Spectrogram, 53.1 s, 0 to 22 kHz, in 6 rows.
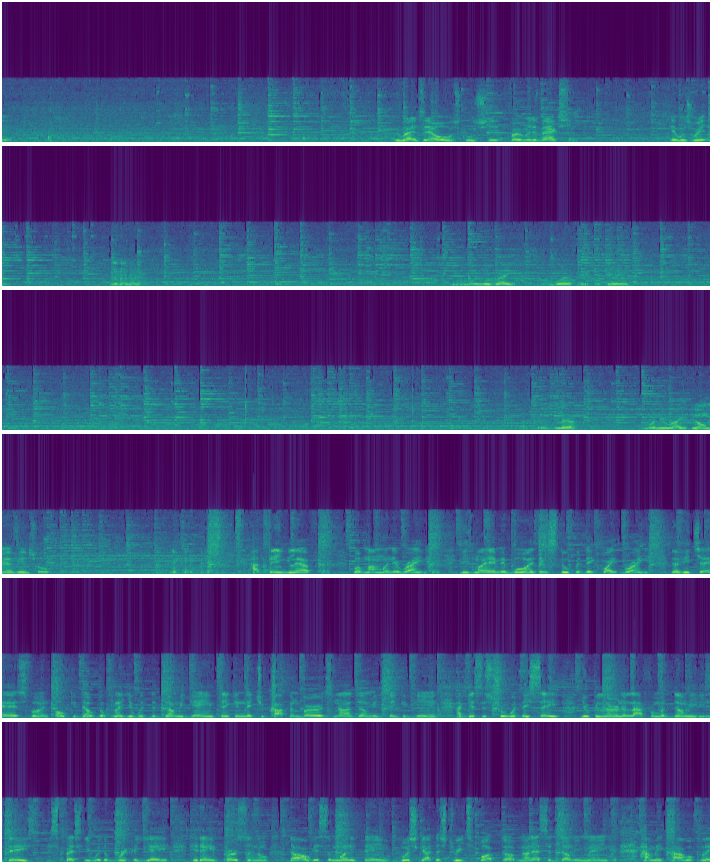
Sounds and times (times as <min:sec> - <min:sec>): Music: 0:00.0 - 0:53.1
Speech: 0:08.4 - 0:09.0, 0:14.5 - 0:16.7, 0:25.7 - 0:27.2.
